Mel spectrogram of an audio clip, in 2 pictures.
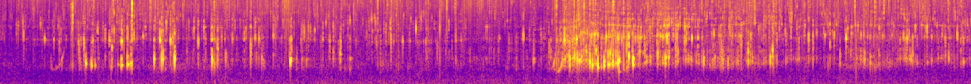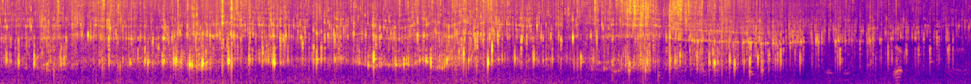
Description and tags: bubbling wax
A boiling liquid, it also sounds like water flowing, it reminds me of something fizzing, no wait, it does have a fizzing sound at points. Kinda sounds like a cup getting filled up for a really long time, way longer then it should ever take a cup to get filled up
This sound is part of the filmmakers archive by Dane S Casperson
A rich collection of sound FX and Music for filmmakers by a filmmaker
~Dane Casperson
